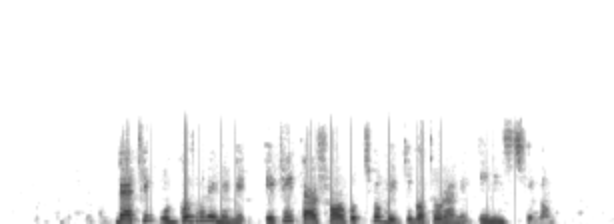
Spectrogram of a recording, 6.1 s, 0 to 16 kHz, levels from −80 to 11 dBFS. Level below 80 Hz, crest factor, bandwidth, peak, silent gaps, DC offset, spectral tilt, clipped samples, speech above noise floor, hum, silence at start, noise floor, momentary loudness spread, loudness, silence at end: -54 dBFS; 18 dB; 7.6 kHz; -2 dBFS; none; under 0.1%; -5.5 dB/octave; under 0.1%; 52 dB; none; 1.15 s; -70 dBFS; 10 LU; -18 LUFS; 0.65 s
